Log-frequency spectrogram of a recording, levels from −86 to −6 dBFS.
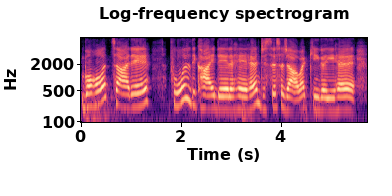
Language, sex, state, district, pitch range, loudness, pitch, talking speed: Hindi, female, Jharkhand, Ranchi, 185-235 Hz, -15 LUFS, 200 Hz, 125 wpm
